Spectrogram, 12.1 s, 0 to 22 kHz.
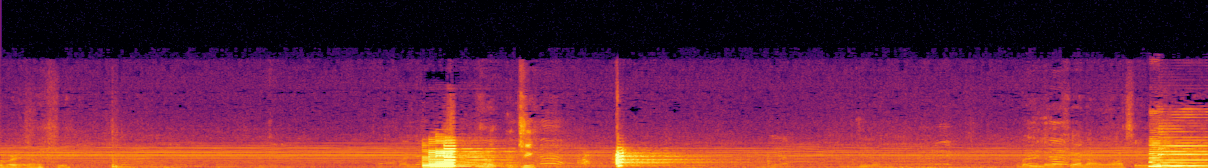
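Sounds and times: electric hum and buzz from amplifiers: 0.0s - 12.0s
electric guitar chord: 4.2s - 5.2s, 6.2s - 7.1s, 11.5s - 12.0s.

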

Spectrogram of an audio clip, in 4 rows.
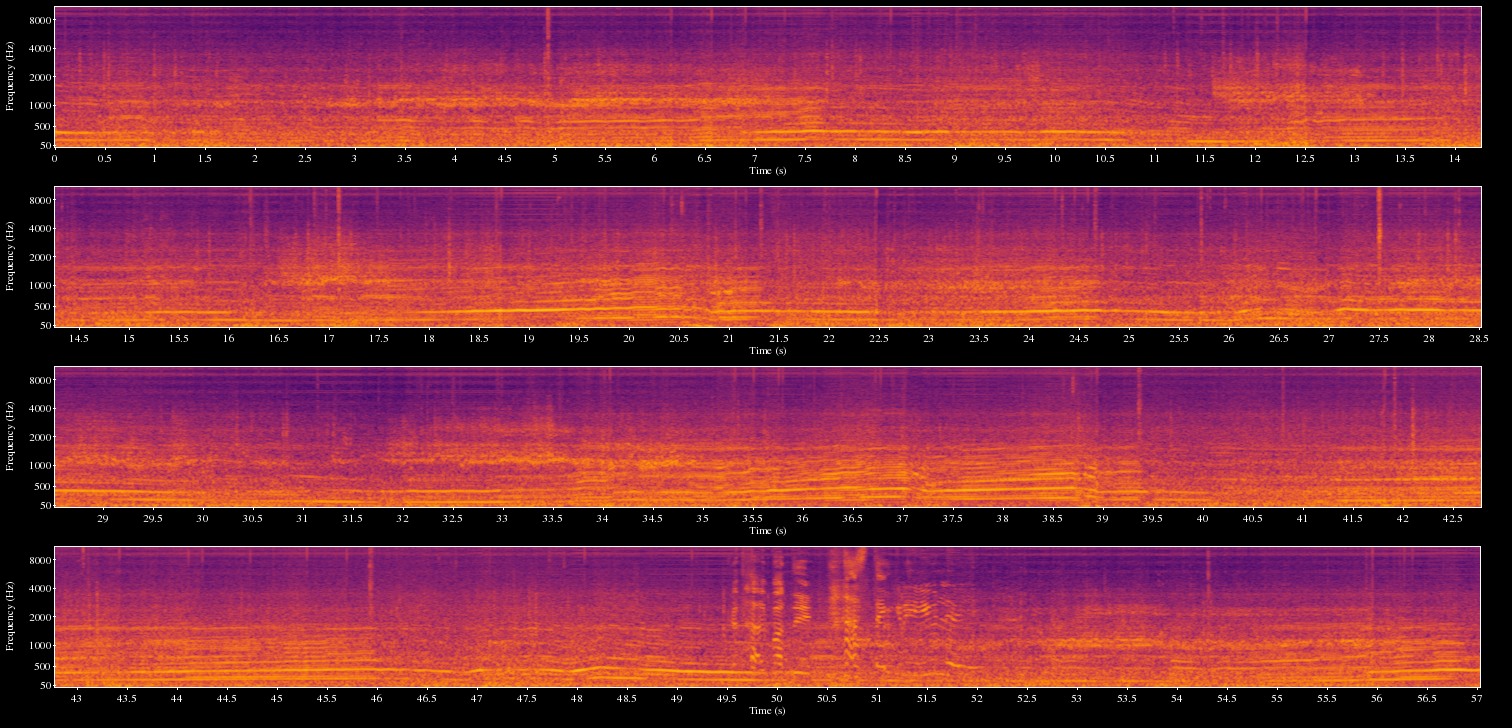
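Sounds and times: car engine revving through gears: 0.0s - 57.0s.

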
